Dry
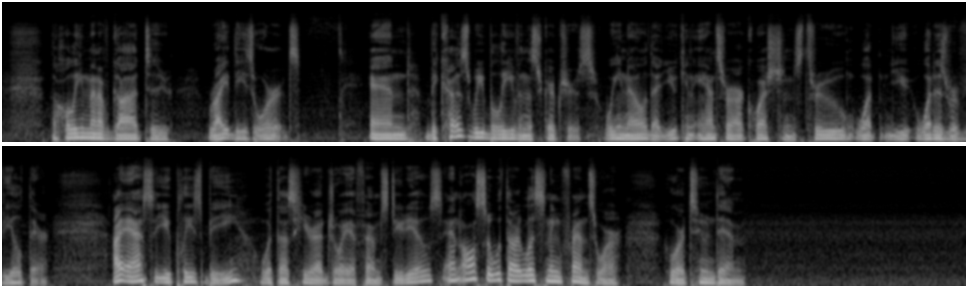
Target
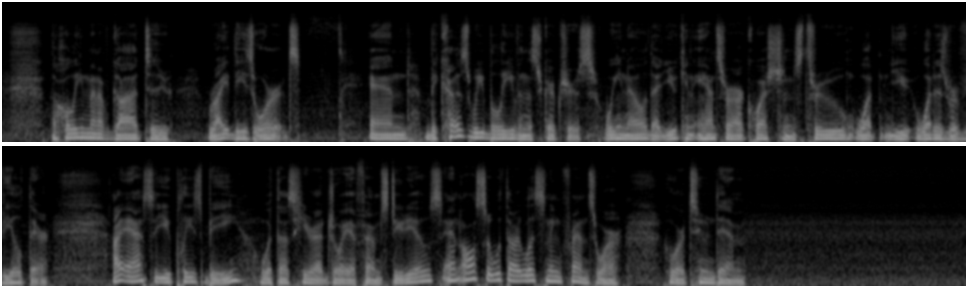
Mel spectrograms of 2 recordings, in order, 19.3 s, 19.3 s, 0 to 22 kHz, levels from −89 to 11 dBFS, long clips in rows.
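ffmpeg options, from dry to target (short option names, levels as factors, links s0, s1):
-af "acompressor=threshold=0.0316:ratio=6"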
